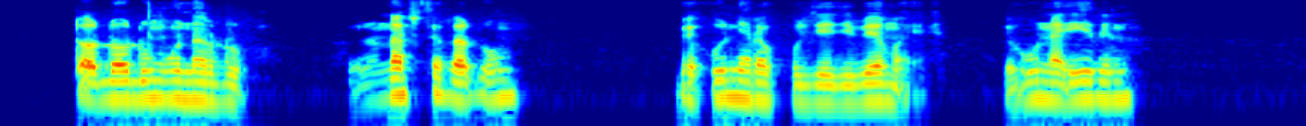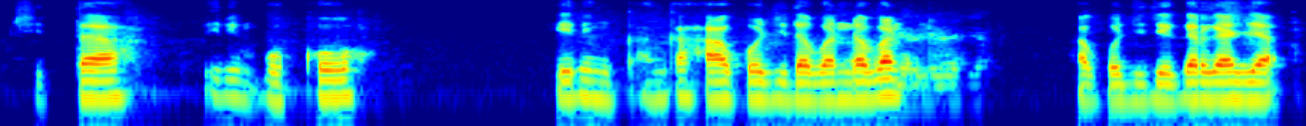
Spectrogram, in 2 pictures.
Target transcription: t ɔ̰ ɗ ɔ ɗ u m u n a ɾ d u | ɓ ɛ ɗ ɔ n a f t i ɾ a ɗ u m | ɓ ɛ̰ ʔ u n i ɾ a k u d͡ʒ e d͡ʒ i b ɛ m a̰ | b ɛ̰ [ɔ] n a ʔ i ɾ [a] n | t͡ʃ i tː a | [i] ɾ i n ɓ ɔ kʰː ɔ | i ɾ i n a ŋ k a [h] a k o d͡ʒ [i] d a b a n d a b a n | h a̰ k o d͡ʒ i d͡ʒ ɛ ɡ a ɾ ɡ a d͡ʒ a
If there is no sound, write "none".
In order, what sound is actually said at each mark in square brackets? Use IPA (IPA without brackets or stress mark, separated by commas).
u, i, i, h, i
